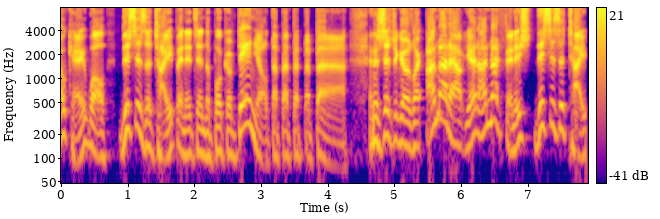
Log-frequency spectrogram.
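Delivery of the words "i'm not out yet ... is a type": put-on full, high valley girl voice. Retelling what a sister said on a show, in a valley girl voice. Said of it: "sister doesn't talk like a valley girl".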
